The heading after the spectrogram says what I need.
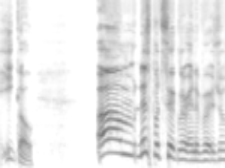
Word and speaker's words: IKOE: So Eco, IKOE. I said it right, Eco.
